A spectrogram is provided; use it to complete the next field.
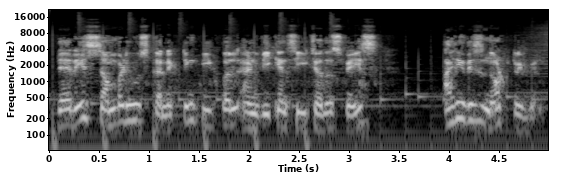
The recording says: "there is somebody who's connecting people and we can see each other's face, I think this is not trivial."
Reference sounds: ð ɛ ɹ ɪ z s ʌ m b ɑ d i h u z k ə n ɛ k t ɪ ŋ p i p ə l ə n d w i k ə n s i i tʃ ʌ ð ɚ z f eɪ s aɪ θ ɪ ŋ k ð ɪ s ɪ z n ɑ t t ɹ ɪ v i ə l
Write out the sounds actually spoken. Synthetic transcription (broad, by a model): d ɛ ɹ ɪ z s ʌ m b ɑ d i h u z k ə n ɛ k t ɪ ŋ p i p ə l ə n d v i k ə n s i i tʃ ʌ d ɚ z f eɪ s aɪ t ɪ ŋ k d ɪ s ɪ z n ɑ t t ɹ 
